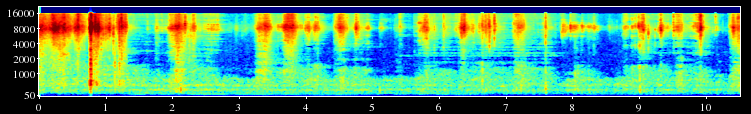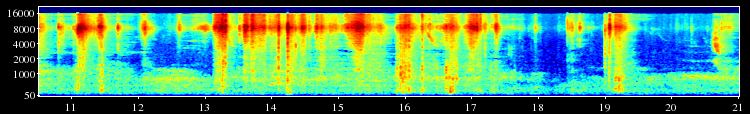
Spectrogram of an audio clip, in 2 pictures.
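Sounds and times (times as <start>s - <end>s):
dry leaves rustling: 0.0s - 2.6s
hands scraping through dry soil: 0.0s - 17.6s.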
